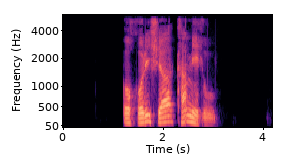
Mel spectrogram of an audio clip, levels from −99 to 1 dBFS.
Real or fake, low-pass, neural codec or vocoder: real; 5.4 kHz; none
